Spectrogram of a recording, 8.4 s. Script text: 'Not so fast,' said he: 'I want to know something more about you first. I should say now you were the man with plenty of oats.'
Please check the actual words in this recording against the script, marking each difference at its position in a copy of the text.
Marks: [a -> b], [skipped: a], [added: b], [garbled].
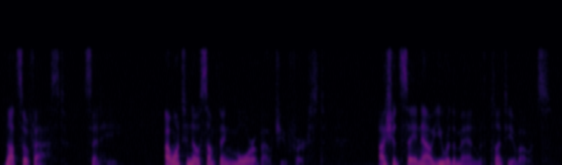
'Not so fast,' said he: 'I want to know something more about you first. I should say now you were the man with plenty of oats.'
